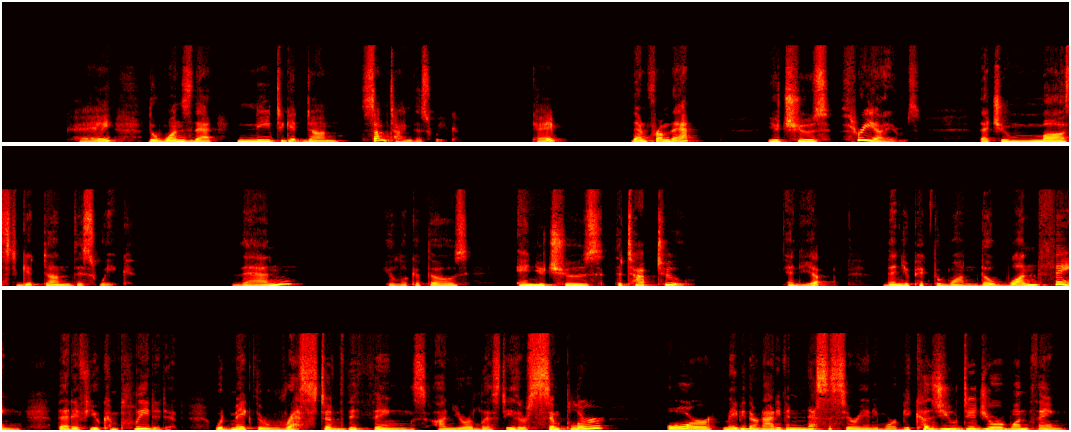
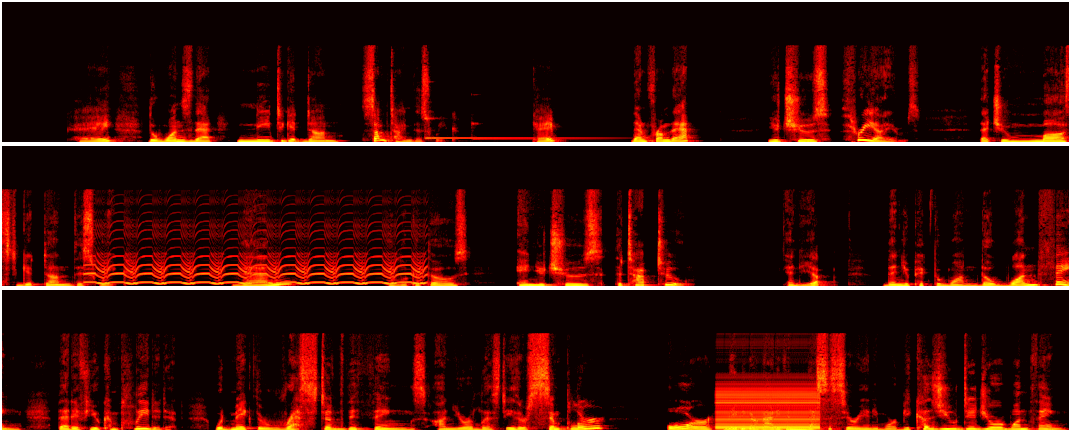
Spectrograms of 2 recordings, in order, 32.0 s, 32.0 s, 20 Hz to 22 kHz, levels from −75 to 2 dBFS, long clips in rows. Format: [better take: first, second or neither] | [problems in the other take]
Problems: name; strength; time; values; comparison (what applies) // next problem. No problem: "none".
first | doorbell; faint; from 4 to 6 s; peak 15 dB below the speech // siren; noticeable; from 11 to 15 s; peak 4 dB below the speech // alarm; loud; from 28 to 30 s; peak 4 dB above the speech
